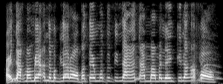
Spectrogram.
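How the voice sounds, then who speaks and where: A woman with a Filipino accent acting out a comedy skit, loud and scolding in a playful way. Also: high voice, level tone, quick pace, dry recording, studio quality. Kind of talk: comedy skit role-play.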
